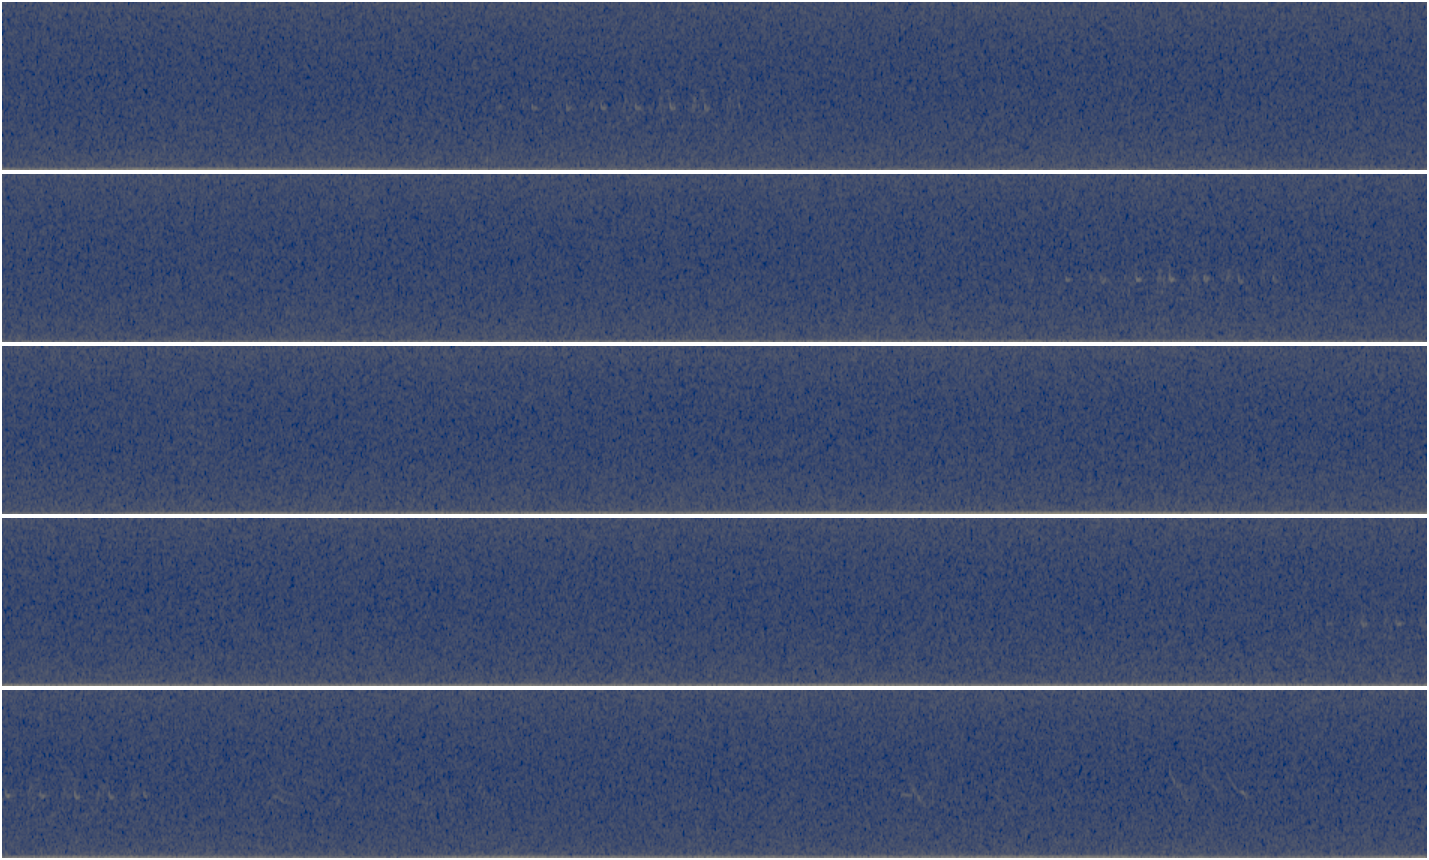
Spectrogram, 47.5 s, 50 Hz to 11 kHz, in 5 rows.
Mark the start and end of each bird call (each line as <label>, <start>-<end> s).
Hawaii Amakihi (Chlorodrepanis virens), 3.4-5.0 s
Hawaii Amakihi (Chlorodrepanis virens), 16.6-18.0 s
Hawaii Amakihi (Chlorodrepanis virens), 37.3-39.0 s
Hawaii Amakihi (Chlorodrepanis virens), 39.8-39.9 s
Eurasian Skylark (Alauda arvensis), 44.0-44.2 s
Eurasian Skylark (Alauda arvensis), 45.8-46.3 s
